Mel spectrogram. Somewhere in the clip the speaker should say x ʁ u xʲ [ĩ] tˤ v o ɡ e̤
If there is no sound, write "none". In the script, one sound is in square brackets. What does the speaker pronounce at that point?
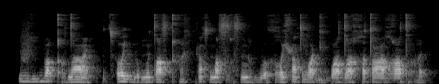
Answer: ẽ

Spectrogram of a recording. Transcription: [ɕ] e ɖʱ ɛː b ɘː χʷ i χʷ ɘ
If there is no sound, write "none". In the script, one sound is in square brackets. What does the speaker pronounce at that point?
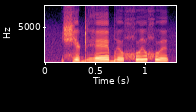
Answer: ɕ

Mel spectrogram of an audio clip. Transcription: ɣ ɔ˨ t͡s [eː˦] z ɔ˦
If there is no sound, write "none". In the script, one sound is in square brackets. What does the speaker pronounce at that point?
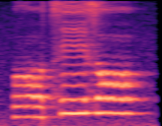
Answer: eː˦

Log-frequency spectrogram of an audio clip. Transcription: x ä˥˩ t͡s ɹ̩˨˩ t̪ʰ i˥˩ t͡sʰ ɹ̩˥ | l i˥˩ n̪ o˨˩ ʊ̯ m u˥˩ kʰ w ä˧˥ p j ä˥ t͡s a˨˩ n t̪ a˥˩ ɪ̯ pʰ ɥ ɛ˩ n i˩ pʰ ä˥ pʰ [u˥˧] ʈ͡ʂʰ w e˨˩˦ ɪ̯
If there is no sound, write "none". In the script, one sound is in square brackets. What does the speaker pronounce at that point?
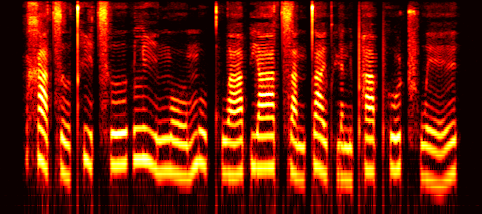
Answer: u˧˥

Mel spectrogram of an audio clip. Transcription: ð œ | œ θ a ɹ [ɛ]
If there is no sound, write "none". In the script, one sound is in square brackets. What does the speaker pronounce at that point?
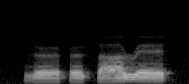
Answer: ɛ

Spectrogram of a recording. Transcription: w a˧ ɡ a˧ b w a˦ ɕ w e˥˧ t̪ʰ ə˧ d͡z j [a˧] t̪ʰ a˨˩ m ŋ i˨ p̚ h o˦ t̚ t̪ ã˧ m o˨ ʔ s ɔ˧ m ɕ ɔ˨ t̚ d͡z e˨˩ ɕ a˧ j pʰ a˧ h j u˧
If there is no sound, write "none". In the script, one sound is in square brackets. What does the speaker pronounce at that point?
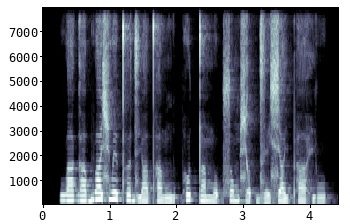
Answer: a˨˩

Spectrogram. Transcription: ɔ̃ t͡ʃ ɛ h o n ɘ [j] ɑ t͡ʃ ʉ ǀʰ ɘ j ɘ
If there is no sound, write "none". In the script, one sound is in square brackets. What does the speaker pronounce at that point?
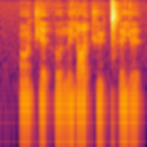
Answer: j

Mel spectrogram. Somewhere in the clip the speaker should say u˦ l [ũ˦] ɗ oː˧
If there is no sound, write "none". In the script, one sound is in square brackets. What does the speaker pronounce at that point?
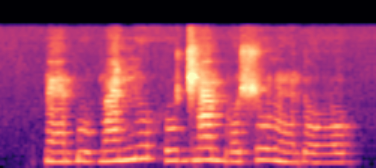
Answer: ũ˧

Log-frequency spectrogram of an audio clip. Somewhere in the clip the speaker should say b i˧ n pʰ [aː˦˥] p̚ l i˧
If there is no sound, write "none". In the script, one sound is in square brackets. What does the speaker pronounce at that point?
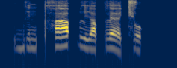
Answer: aː˦˥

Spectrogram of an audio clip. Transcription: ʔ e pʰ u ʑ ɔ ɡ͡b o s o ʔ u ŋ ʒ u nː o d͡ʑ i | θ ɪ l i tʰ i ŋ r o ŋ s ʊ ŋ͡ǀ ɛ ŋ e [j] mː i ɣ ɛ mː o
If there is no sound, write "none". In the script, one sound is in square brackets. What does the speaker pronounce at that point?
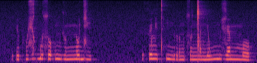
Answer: w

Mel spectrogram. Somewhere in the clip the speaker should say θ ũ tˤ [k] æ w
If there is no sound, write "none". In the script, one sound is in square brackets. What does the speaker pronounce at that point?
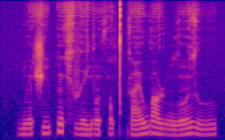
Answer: k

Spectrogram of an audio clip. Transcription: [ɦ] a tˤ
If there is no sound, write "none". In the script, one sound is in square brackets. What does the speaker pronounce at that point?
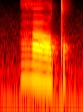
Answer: ɦ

